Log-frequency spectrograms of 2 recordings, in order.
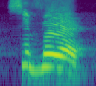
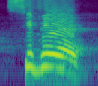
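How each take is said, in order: The two takes are said the same way.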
